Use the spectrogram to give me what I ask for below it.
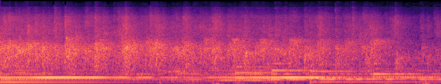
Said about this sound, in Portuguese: Vamos recebê-lo com alegria, com palmas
